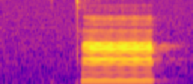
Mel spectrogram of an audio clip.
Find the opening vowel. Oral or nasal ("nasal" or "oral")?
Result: nasal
